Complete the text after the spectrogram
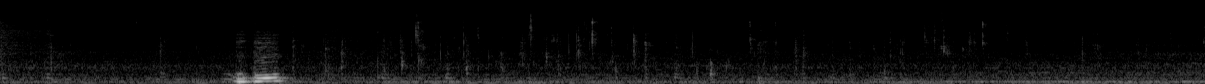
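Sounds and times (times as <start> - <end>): low steady hum: 0.0 - 12.0
wet chewing mouth clicks: 2.9 - 12.0.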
